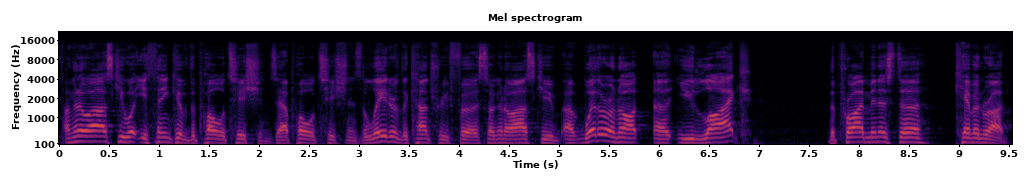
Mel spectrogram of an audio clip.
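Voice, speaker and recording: A man's voice: medium pitch, brisk. A man presenting on television, doing a light-hearted interview.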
